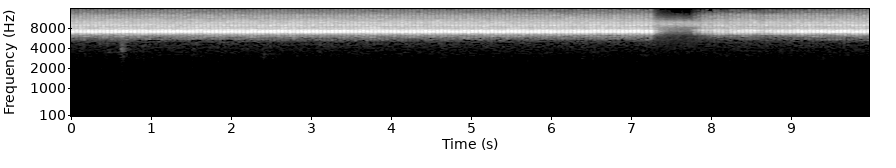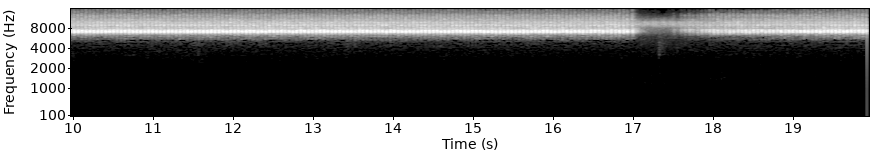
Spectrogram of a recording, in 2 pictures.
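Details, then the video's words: Grasshoppers keep up a piercing, evenly pulsed high buzz that twice cuts out for about a second, then fades back in at full strength; no music. "Grass Hopper Sounds"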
